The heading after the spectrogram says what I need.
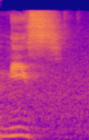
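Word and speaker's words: gneiss: That is in course of time granite जो है वो ट्रांसफॉर्म होकर बन जाता है नीस। इसको नीस कहते हैं, जी साइलेंट होता है।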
